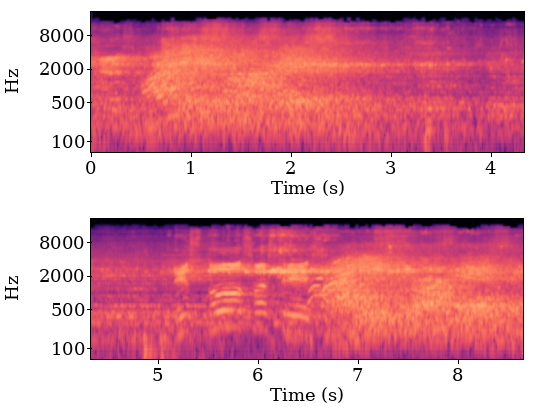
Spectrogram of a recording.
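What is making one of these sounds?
A large crowd of men and women shouts a reply in unison, echoing in a large hall.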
